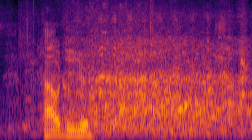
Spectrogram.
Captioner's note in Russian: смех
